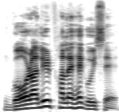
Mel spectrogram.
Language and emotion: Assamese, neutral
